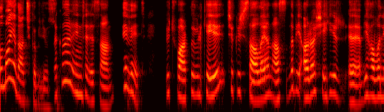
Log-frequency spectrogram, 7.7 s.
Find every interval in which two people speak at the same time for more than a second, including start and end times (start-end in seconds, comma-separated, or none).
none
